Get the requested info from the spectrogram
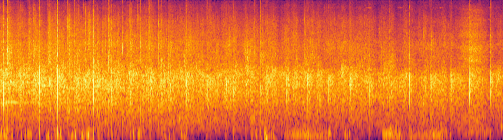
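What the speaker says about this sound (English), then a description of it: "Give her a big round of applause." At a school board of education meeting, the audience gives a retiree a round of applause: loud, close clapping with distinct sharp claps that gradually tapers off.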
